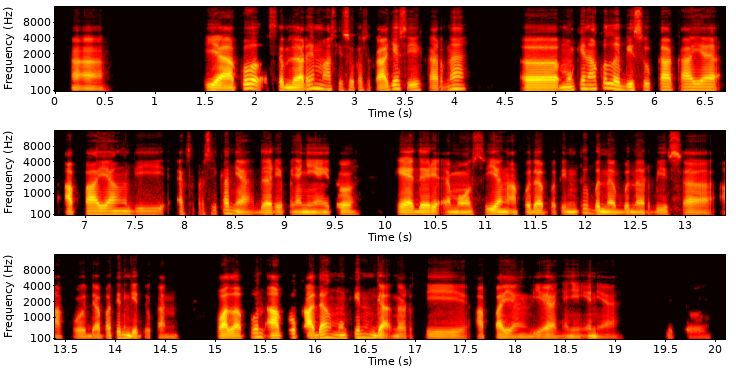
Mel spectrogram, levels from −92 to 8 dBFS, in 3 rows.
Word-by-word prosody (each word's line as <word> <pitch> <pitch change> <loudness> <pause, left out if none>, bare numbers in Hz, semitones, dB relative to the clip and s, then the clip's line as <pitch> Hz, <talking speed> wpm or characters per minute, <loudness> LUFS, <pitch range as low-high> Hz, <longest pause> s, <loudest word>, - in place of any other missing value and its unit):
Heeh. 95 -2 -1 1.1
Iya 115 -2 +6 0.2
aku 180 - -5 0.3
sebenarnya 110 - +4
masih 145 -3 -6
suka-suka 120 0 -4
aja, 170 - +1
sih, 115 +2 -1
karena, 100 +11 -3 0.7
eee, 110 0 +6
mungkin 135 +10 0
aku 175 - -6
lebih 130 -5 +2
suka 125 0 -1 0.2
kayak 125 0 +2 0.2
apa 110 +2 +1 0.2
yang 120 0 +1
diekspresikan 120 +3 -8
ya 95 - 0 0.2
dari 95 +1 +1
penyanyinya 100 -1 -2
itu. - - -6 0.5
Kayak 100 -2 +5
dari 100 +1 +4
emosi 100 +1 -3
yang 105 -1 +2
aku 100 - -6
dapetin 100 +1 -2
itu 165 - -7
benar-benar 95 -4 -1
bisa 95 -1 -4 0.3
aku 90 0 -8
dapetin 110 +7 -4
gitu, 90 - -7
kan. 85 - -7 0.5
Walaupun 100 +11 +4
aku 110 +7 +4
kadang 130 +8 +6
mungkin 120 +6 -3
nggak - - +4
ngerti 95 0 -6
apa - - -7
yang 90 0 -6
dia 90 0 -3
nyanyiin 95 +1 -6
ya, 80 - -11 0.6
gitu. - - -20
105 Hz, 140 wpm, -25 LUFS, 95-120 Hz, 1.1 s, Iya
